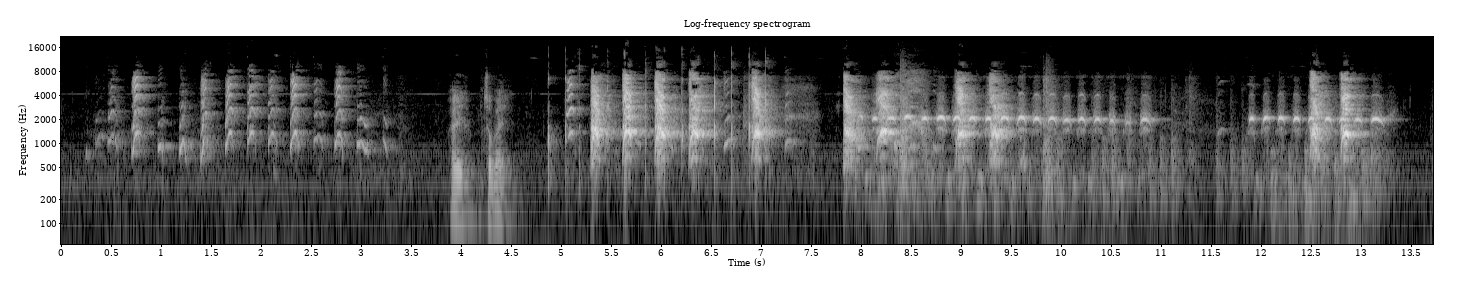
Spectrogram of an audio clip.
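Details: Biewer Terrier puppy, a toy breed, barks in long runs of rapid, high-pitched yaps, some with a squeaky whine, with short gaps between bursts; faint human voices in places.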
